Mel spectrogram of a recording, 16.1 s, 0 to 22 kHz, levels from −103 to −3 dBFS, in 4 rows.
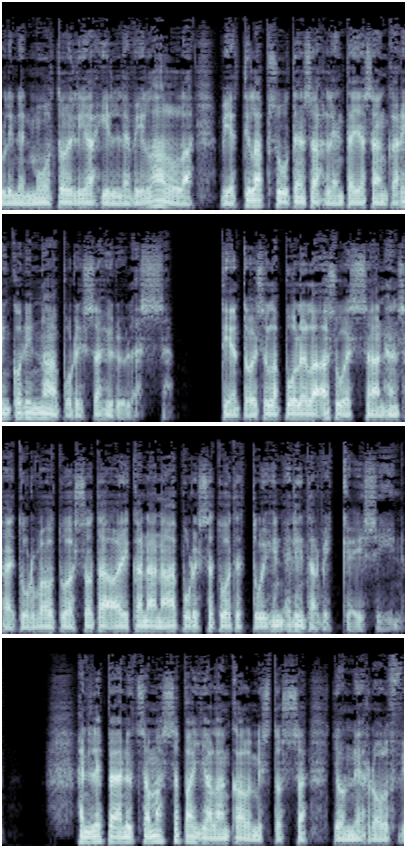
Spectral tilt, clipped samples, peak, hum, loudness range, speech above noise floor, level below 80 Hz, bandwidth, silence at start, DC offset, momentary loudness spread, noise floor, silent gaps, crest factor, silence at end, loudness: -5.5 dB/octave; under 0.1%; 0 dBFS; none; 3 LU; 31 dB; -48 dBFS; 16 kHz; 0 s; under 0.1%; 9 LU; -49 dBFS; none; 18 dB; 0 s; -18 LUFS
